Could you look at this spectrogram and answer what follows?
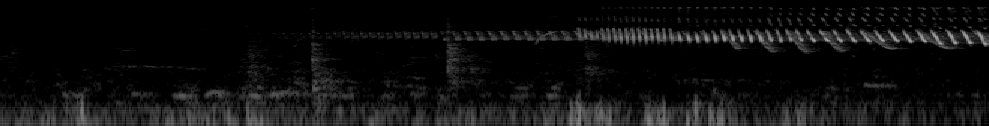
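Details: Tutoring song of a canary for young birds learning to sing: faint thin notes and a soft steady tone at first, then a loud, rapid, buzzy trill that swells and continues to the end.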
